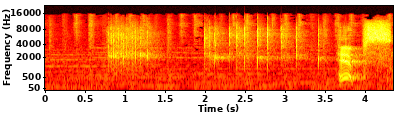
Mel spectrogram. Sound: tape measurer clicks

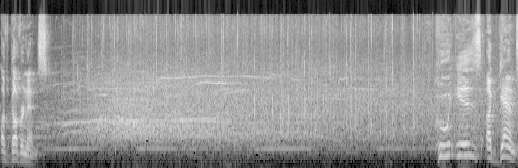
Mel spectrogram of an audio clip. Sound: applause

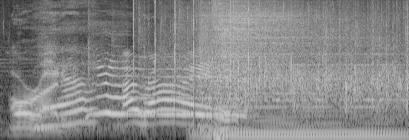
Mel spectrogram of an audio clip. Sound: cheering

